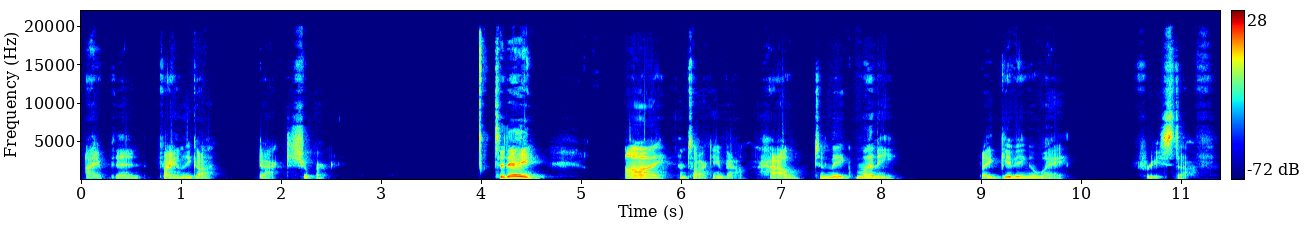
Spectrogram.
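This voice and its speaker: A man hosting a personal finance vlog, telling a story in an animated, self-deprecating way. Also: low voice, takes it slowly, gravelly, long pauses. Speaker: vlog host.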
